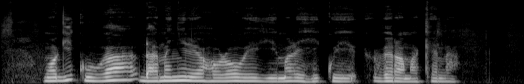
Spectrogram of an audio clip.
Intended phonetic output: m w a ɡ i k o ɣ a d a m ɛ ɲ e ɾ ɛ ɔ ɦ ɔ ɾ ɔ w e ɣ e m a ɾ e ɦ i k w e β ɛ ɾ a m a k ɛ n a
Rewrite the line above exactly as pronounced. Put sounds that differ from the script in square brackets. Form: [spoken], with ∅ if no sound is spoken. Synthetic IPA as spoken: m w a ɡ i k [u] ɣ a d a m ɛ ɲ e ɾ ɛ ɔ ɦ ɔ ɾ ɔ w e ɣ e m a ɾ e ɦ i k w e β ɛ ɾ a m a k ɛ n a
